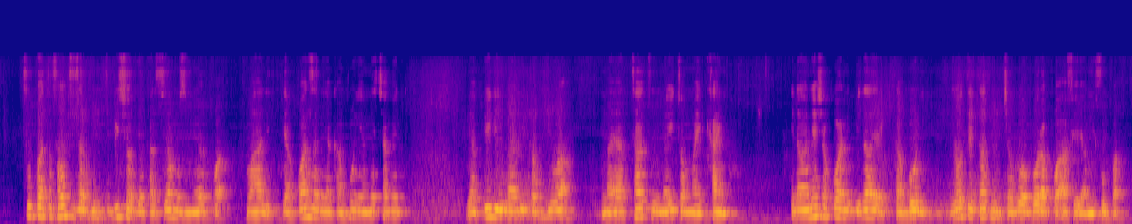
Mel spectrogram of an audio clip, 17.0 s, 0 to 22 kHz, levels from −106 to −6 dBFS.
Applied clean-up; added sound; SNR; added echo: neural separator model SepFormer DNS4.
